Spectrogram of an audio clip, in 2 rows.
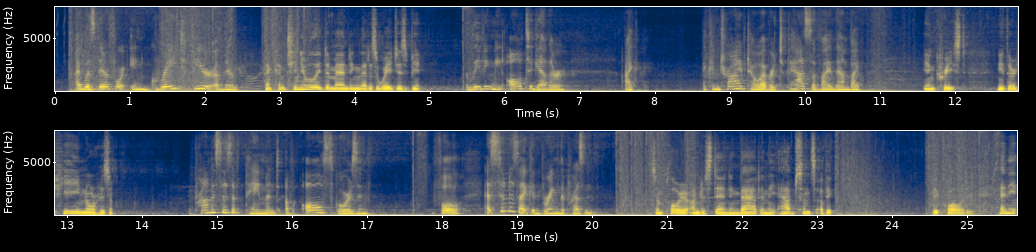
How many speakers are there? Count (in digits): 2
